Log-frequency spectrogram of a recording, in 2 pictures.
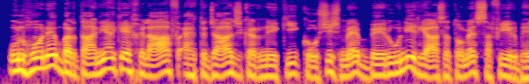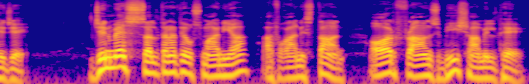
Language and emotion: Urdu, neutral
